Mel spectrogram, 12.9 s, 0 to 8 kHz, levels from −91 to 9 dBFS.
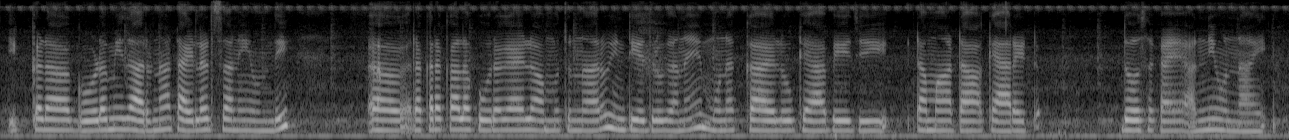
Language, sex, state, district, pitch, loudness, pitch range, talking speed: Telugu, female, Telangana, Nalgonda, 215 Hz, -31 LUFS, 205-225 Hz, 90 wpm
